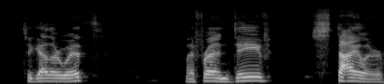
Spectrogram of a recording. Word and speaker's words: Stiehler: with my friend dave styler right is that the right way to pronounce his last name steeler steeler it is like steeler like like pittsburgh all right just spelled differently all right well how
